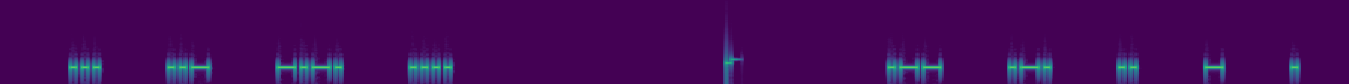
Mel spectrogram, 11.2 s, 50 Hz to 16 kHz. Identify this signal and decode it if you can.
Morse code, heard as a keyed tone, about 25 wpm, spaced as for 12 wpm, 700 Hz. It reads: SUCH WRITE
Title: 4x Character Spacing - Top 200 Words - 25wpm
